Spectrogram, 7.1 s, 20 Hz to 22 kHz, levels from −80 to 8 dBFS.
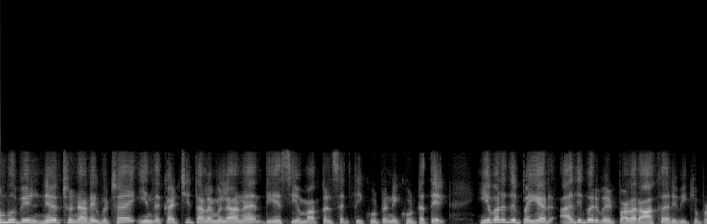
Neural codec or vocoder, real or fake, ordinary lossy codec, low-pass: codec, 16 kHz, 0.7 kbps, FocalCodec; fake; AAC, 48 kbps; 7.2 kHz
